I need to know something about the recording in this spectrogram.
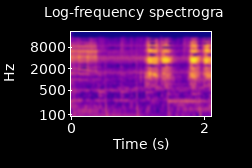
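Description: A short electronic beeping tune ends in the first half-second. From about a second in, the buggy's steering servo buzzes in short repeated strokes as it swings the front wheels, now running on six volts from an external BEC.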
